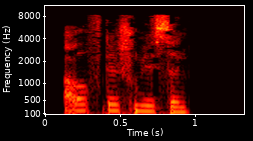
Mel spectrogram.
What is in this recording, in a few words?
"aufgeschmissen", German; adjectives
